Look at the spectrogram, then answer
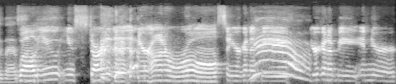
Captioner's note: laughter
